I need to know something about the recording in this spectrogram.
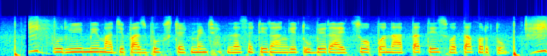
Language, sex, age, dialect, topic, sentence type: Marathi, female, 25-30, Varhadi, banking, statement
